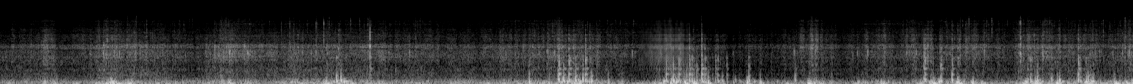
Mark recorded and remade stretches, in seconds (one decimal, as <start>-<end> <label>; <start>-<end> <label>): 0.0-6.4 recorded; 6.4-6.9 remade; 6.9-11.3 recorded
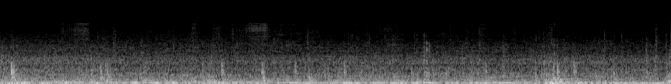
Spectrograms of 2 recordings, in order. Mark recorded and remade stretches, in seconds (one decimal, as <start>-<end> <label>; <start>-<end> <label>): 0.0-1.1 recorded; 1.1-1.8 remade; 1.8-2.7 recorded; 2.7-5.5 remade; 5.5-6.7 recorded

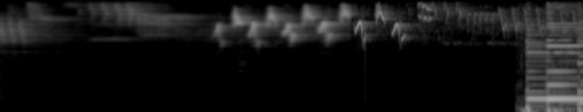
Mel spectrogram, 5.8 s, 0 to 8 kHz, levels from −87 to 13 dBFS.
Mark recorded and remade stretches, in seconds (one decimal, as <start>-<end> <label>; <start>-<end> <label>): 0.0-3.5 remade; 3.5-5.8 recorded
